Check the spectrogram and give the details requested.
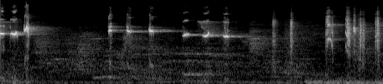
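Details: Sunbird song played to prompt other birds: bright high whistled notes in short groups, some sliding slightly downward, ending with a burst of dense, scratchy chirps.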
